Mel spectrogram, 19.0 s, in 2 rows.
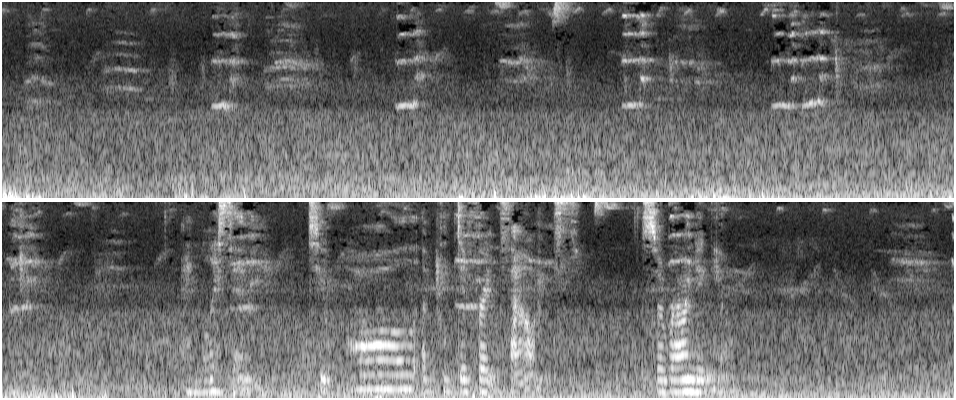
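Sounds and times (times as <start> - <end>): steady low rumble: 0.0 - 19.0
faint bird chirps: 0.2 - 19.0
bird calling: 7.7 - 10.8.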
